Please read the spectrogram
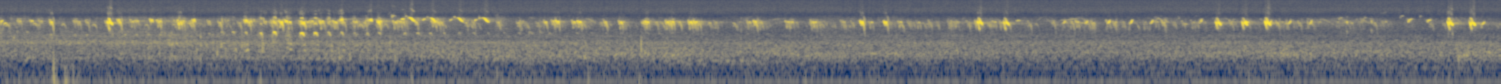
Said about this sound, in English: It's a male singing from atop of. Two males singing, one from each adjacent tree.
